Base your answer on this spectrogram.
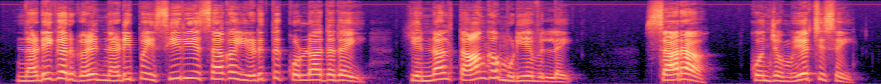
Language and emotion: Tamil, angry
